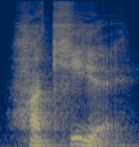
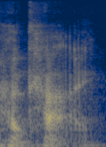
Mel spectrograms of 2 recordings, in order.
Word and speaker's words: Haki: And then he said, no, it's pronounced Hakie. So it's not Hakai.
